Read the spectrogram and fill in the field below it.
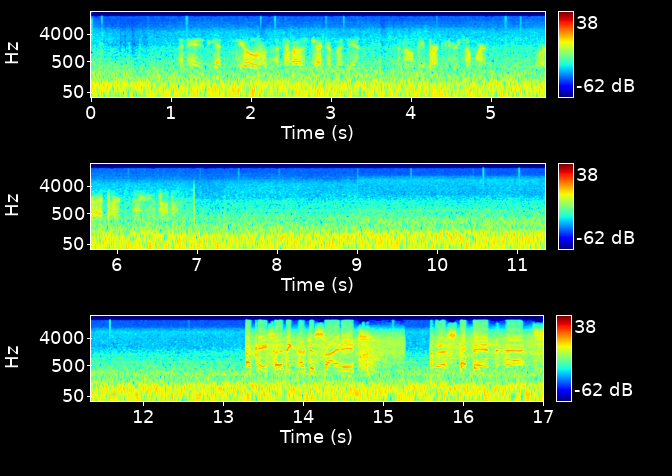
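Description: A man speaks calmly through an aircraft intercom.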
